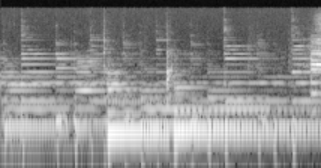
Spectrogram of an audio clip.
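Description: Instrumental passage of a song: acoustic guitar playing chords, with a louder chord coming in about one and a half seconds in.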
